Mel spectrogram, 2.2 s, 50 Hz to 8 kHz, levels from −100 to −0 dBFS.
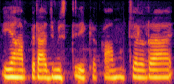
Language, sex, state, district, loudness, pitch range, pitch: Hindi, female, Bihar, West Champaran, -14 LUFS, 220-225 Hz, 220 Hz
